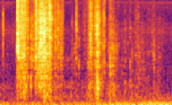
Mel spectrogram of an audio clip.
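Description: Foil wrapper of a hockey card pack being torn open and crinkled: a tearing, crackling rush starting about a quarter second in and lasting most of a second, followed by a few shorter crinkles.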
